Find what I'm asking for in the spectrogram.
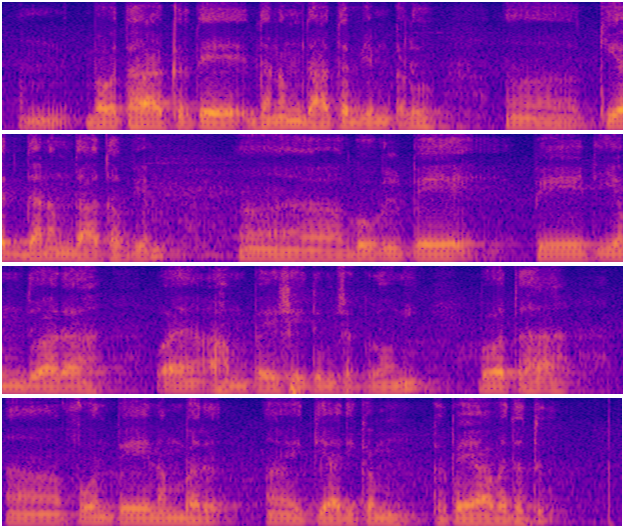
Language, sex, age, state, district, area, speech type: Sanskrit, male, 45-60, Karnataka, Udupi, rural, spontaneous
